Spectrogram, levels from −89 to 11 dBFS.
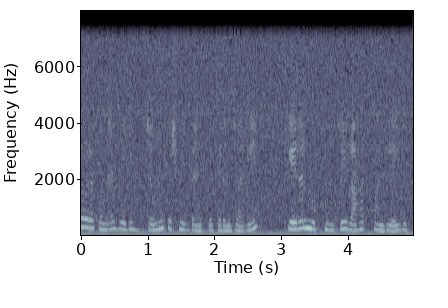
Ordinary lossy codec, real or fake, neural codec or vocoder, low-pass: none; real; none; 7.2 kHz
